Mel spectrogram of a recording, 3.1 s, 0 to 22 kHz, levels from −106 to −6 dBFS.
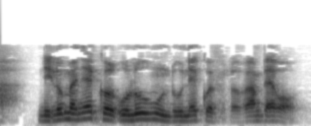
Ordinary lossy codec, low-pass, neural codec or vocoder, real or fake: MP3, 24 kbps; 7.2 kHz; codec, 16 kHz, about 1 kbps, DyCAST, with the encoder's durations; fake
